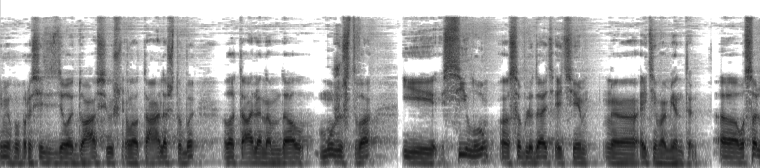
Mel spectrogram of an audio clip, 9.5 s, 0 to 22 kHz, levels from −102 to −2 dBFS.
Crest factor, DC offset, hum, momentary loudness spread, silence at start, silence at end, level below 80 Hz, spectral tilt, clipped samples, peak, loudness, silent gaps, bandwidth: 14 dB; under 0.1%; none; 6 LU; 0 s; 0 s; -36 dBFS; -4 dB/octave; under 0.1%; 0 dBFS; -16 LUFS; none; 15.5 kHz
